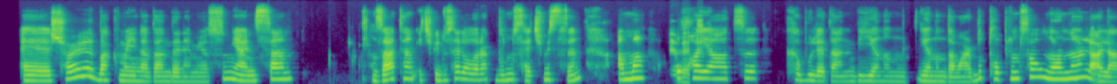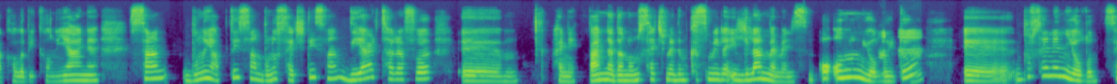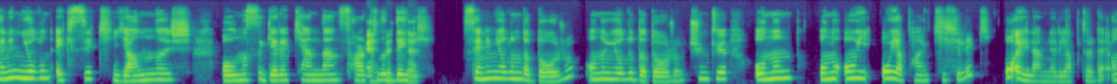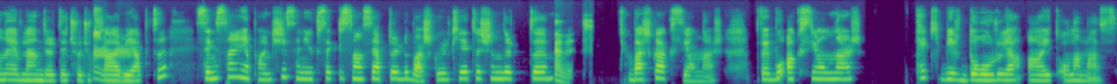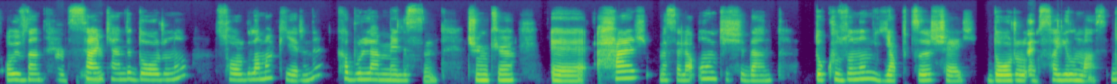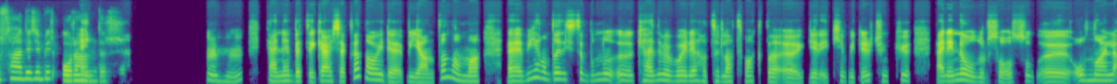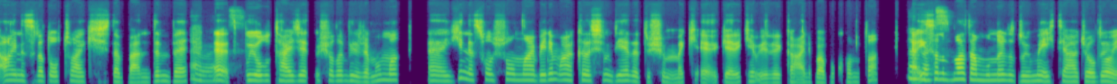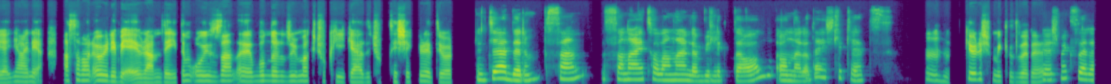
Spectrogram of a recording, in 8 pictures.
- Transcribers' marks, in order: tapping; other background noise; tsk
- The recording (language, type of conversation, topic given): Turkish, advice, Hayat evrelerindeki farklılıklar yüzünden arkadaşlıklarımda uyum sağlamayı neden zor buluyorum?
